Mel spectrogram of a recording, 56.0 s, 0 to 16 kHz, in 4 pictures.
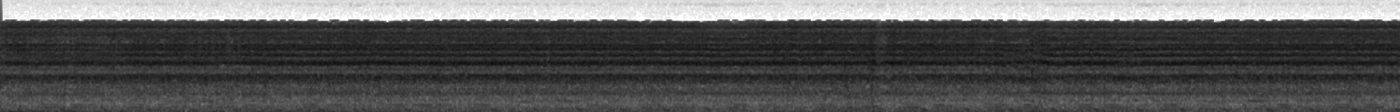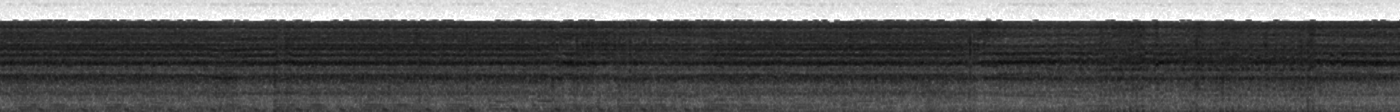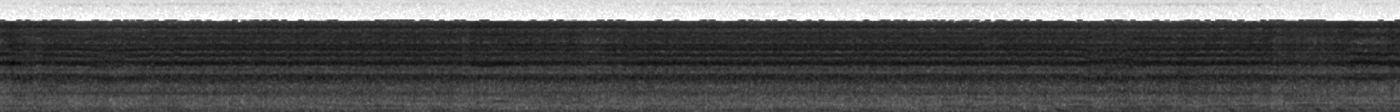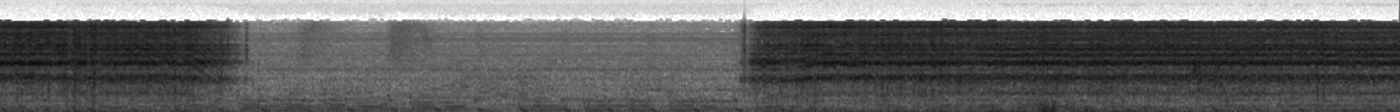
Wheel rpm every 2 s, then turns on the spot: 160, 160, 160, 160, 160, 160, 160, 160, 160, 160, 160, 160, 160, 160, 160, 160, 160, 160, 160, 160, 160, 160, 20, 0, 20, 150, 160, 160.
none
